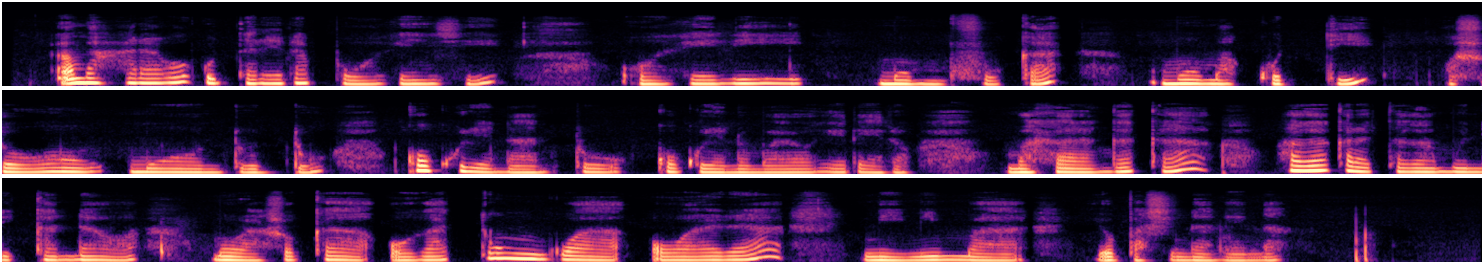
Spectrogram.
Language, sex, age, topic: Oshiwambo, female, 25-35, agriculture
